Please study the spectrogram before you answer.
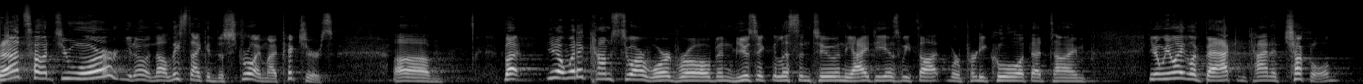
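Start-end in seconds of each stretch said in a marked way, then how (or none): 0.0-1.2 put-on slow, high, louder, incredulous kid voice. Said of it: "your kids ... are gonna look at you".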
